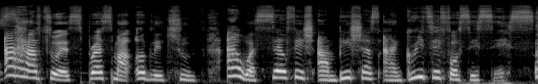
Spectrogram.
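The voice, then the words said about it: Put-on generic African accent. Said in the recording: “I'll do my general Africa accent, my Wakanda accent ... y'all know I love to do my general continent of Africa accent”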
